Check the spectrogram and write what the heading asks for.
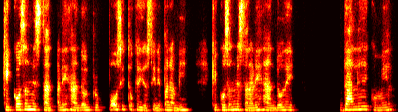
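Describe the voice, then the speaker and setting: A woman preacher speaks in a somewhat low voice, giving an earnest reflection on the daily gospel. She keeps checking in with her listeners as she talks. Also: creaky, warm tone.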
